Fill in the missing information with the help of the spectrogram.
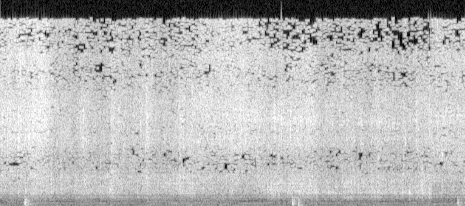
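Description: Penne in a creamy sauce sizzling in a hot nonstick pan as it is stirred with a spatula, a steady hiss throughout. The spatula knocks dully against the pan three times: about half a second in, about four and a half seconds in, and near the end.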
